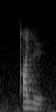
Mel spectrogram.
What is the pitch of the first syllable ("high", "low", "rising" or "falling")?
high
